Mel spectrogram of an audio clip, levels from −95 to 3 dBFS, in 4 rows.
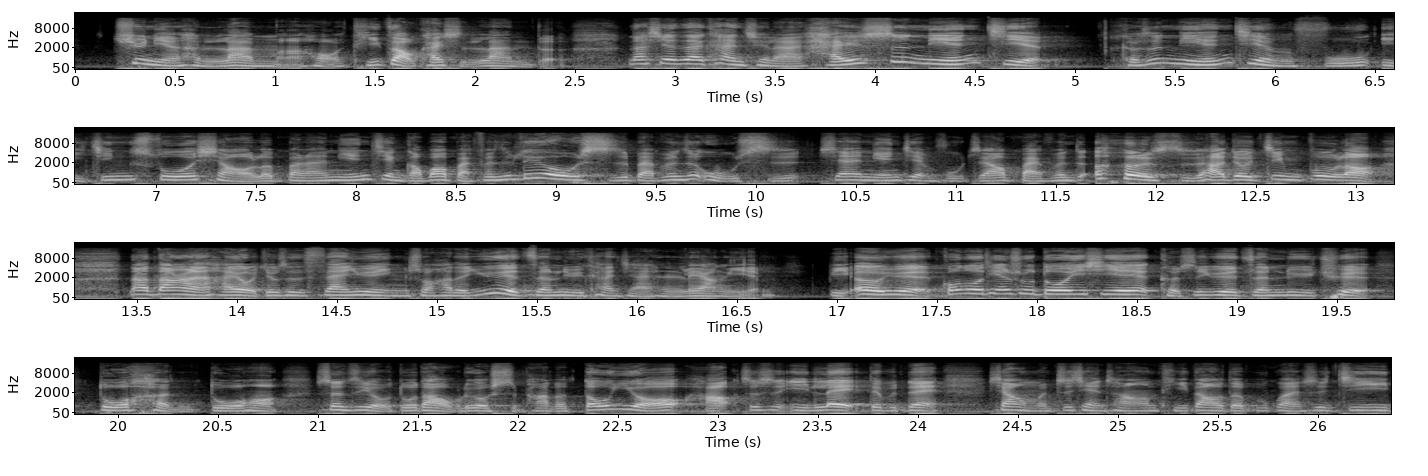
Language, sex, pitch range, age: Chinese, female, 165-230 Hz, 30-49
